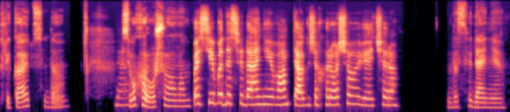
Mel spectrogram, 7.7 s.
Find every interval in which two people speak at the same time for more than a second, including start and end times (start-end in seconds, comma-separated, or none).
none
